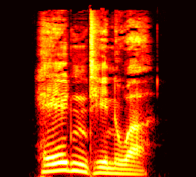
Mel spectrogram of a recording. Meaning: heldentenor (a singer with a deep, strong voice that spans the range between baritone and tenor)
- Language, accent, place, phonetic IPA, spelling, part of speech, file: German, Germany, Berlin, [ˈhɛldn̩teˌnoːɐ̯], Heldentenor, noun, De-Heldentenor.ogg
